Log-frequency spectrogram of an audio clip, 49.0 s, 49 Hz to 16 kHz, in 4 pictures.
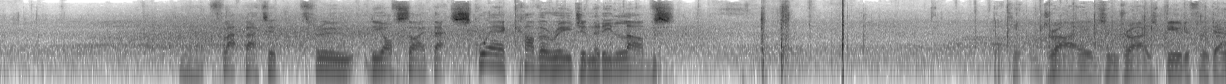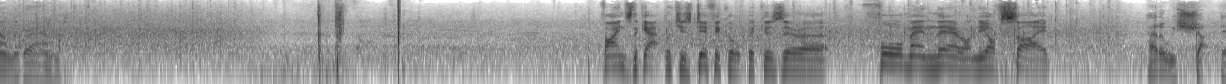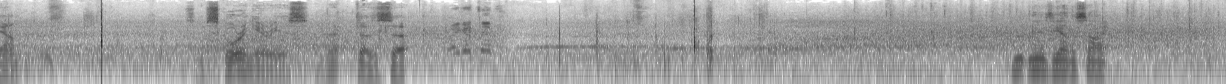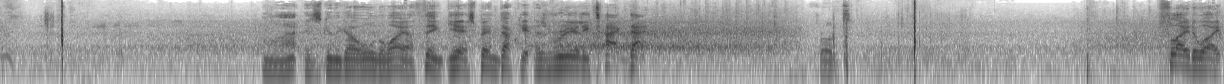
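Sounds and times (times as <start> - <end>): crowd noise: 0.0 - 49.0
cricket bat hitting ball: 7.5 - 8.8, 15.4 - 16.4, 30.0 - 32.4, 35.7 - 38.0, 45.1 - 46.6
crowd murmur: 24.3 - 41.2.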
